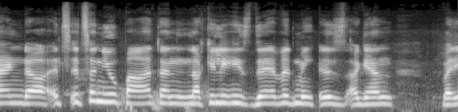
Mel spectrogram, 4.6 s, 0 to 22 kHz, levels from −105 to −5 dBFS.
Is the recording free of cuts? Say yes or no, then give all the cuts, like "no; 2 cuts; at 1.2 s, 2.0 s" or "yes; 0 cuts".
no; 1 cut; at 3.2 s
